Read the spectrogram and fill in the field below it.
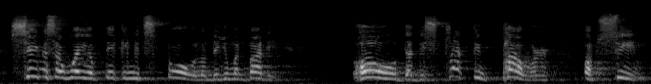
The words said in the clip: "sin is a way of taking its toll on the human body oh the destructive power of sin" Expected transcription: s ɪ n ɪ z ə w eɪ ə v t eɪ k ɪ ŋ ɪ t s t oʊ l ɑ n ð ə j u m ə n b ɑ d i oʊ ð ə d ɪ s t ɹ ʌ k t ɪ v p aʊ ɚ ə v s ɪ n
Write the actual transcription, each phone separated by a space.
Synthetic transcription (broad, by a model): s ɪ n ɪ s ə w eɪ ə v t eɪ k ɪ ŋ ɪ t s t oʊ l ɑ n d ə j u m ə n b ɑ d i oʊ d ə d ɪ s t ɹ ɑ k t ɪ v p aʊ ɚ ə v s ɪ n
